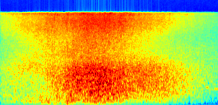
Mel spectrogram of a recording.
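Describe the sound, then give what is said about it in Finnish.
Sea waves wash onto the shore by the sea in Greece, in sunshine, in a broad, steady roar that swells toward the middle and eases off again, with some wind rushing across the microphone and no voices. “Meren äärellä Kreikassa paistaa jälleen aurinko.”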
